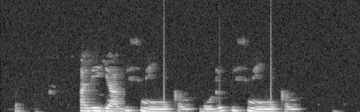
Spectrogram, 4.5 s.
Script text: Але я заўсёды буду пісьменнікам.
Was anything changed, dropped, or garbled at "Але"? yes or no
no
